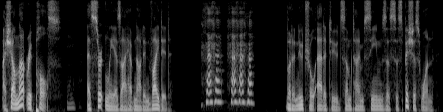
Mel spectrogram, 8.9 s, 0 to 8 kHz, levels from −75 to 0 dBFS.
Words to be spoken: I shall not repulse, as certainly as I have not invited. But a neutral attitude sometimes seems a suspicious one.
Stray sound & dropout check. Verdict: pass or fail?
fail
